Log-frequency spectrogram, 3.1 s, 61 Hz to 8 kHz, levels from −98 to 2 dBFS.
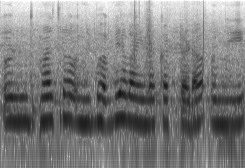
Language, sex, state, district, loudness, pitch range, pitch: Tulu, female, Karnataka, Dakshina Kannada, -15 LUFS, 225-240 Hz, 230 Hz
